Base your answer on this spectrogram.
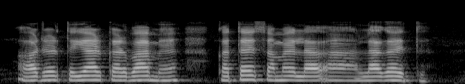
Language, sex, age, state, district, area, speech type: Maithili, female, 60+, Bihar, Madhubani, rural, read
